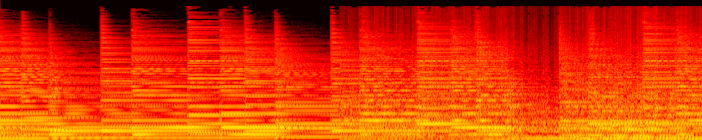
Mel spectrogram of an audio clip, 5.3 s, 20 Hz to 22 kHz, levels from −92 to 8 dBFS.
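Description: Buffer tearing from 2.55 s to the end: a steady 200 Hz robotic buzz as roughly half of each buffer replays audio about 10 ms old.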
